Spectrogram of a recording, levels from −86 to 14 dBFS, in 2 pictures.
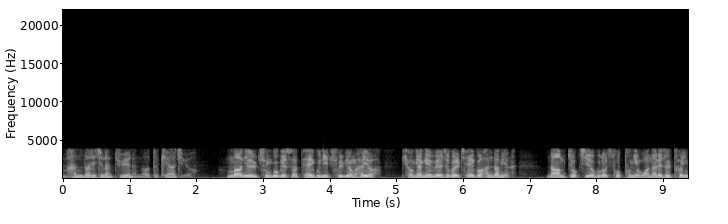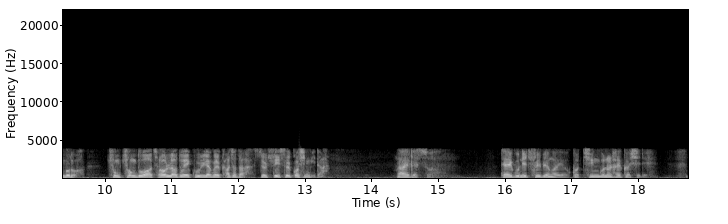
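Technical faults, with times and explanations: No technical faults can be heard in this speech recording. It carries the narrow telephone band of G.711 coding, with nothing above 4 kHz and only a faint hiss that rises and falls with the level.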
